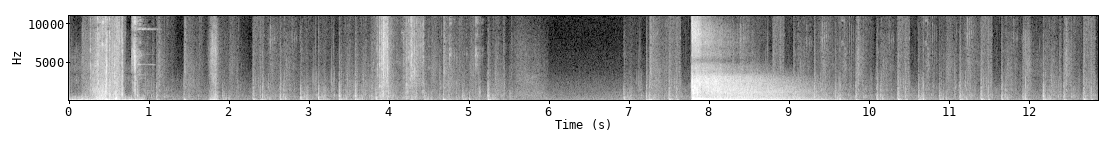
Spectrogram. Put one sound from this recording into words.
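Footsteps run over dirt and grass.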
